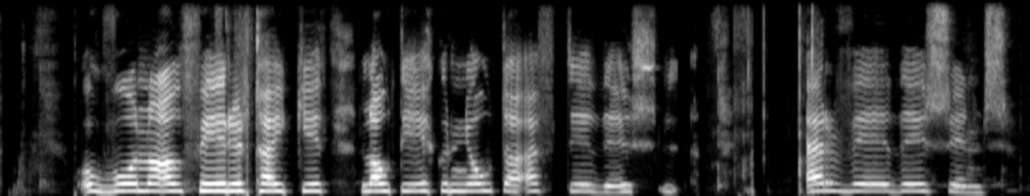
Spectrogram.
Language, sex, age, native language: Icelandic, male, 11, Icelandic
